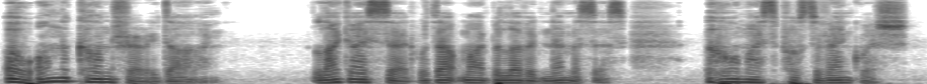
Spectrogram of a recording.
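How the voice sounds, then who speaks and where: A man playing a teasing, doting supervillain in an intimate ASMR roleplay, suave and coaxing, with a gravelly, husky voice. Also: deep voice, animated, normal speed, heavily acted. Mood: playful, gloating. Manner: suave, theatrical, coaxing, uses pet names. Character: teasing, doting male supervillain nursing his hero nemesis.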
